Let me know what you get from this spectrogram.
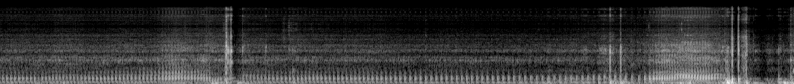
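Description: Dirt bike engine running steadily with an even pulse. A sharp knock sounds about two seconds in, and several loud clattering knocks come near the end.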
